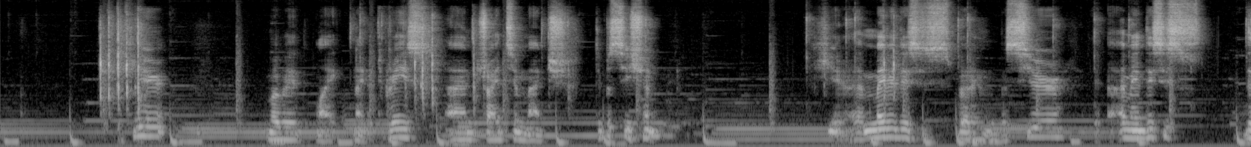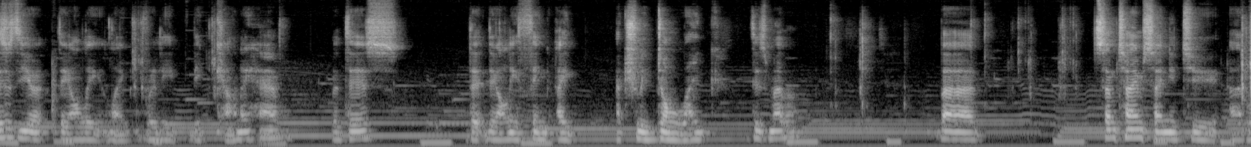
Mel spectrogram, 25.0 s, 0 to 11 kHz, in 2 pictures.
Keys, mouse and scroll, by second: 1.3 r, 3.9 ctrl+click, 4.4 g, 5.7 ctrl+click, 6.7 click, 8.7 click, 9.9 t, 10.8 click, 12.7 click, 14.1 space, 14.9 space, 15.6 click, 21.4 middle click, 22.5 click, 22.9 space, 24.0 click, 24.0 space.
